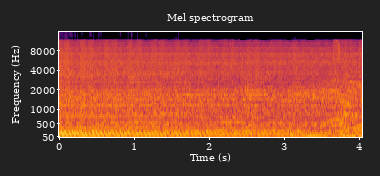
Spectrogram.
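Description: Electronic dance music passage: a fast buzzing bass pulse under held synth tones, easing slightly, with a short sweep near the end as the full beat comes back in.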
